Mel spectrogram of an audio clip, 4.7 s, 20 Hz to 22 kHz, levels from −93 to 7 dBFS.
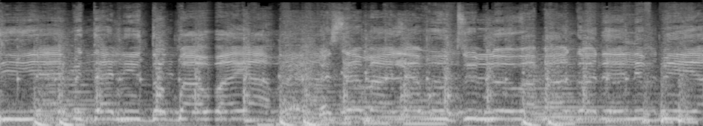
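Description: A packet arrived late at about 1.38 s, so the jitter buffer ran dry and the receiver had to improvise: a short stall from a late packet. It stretched the last sound by roughly 49 ms, holding it until about 1.45 s, then resumed exactly where it had stopped. Nothing is lost, but everything after that point now sits about 49 ms later, and the stretched moment lingers unnaturally with a faint buzzy or dipped quality.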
